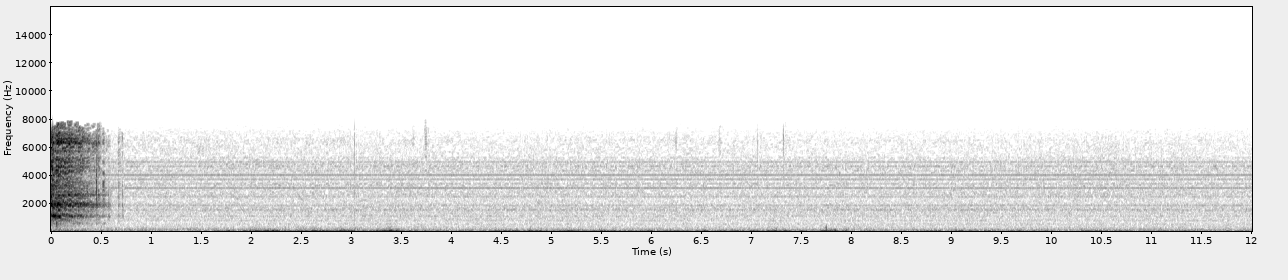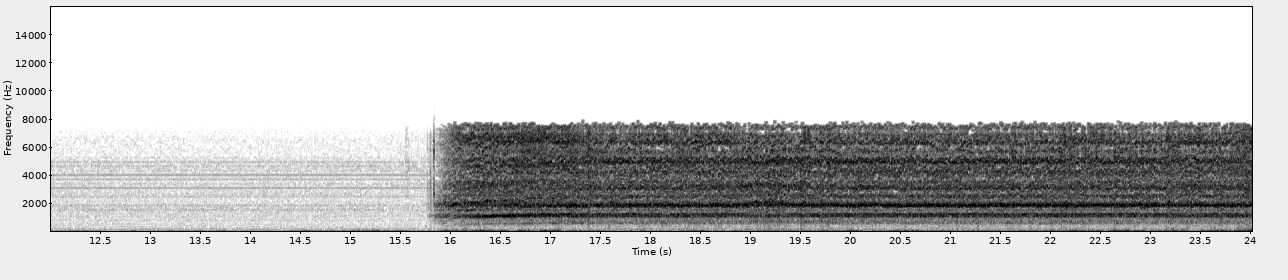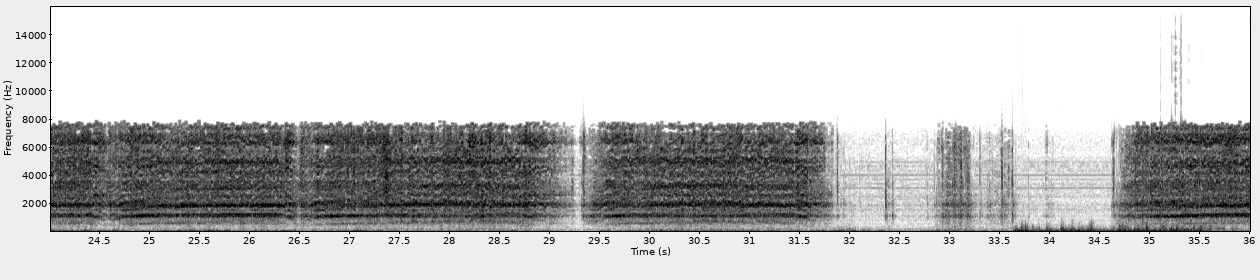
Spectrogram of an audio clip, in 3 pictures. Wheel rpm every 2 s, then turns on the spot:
10, 0, 0, 0, 0, 0, 0, 10, 140, 160, 160, 160, 150, 140, 100, 120, 10, 80.
32-34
